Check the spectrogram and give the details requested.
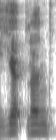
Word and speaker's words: Jutland: they were coming from which is the Yutland Peninsula Jutland some pronounce or Yulan in Danish I say Yutland because that's what it should be called but um the Yutland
